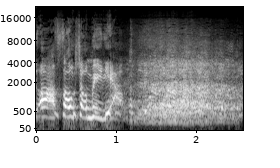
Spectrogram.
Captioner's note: laughter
